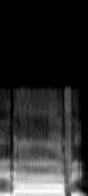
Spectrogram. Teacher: হামজার নিচে খাড়া জের এসেছে, খাড়া জের ইয়া মাদ্দার সমতুল্য, সুতরাং খাড়া জেরকে একালি পরিমাণ টান দিয়ে পড়তে হবে।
